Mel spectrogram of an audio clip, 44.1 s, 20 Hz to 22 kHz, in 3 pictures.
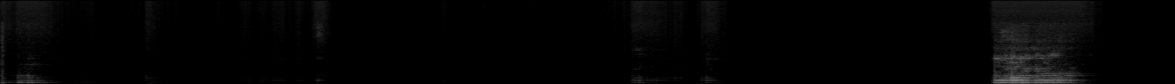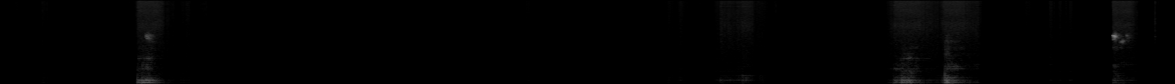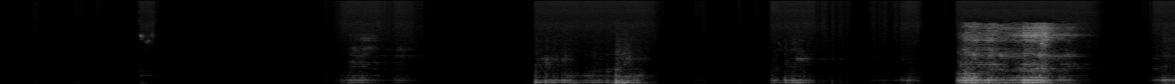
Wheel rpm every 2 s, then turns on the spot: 0, 0, 0, 0, 0, 0, 0, 0, 0, 0, 0, 0, 0, 0, 0, 0, 0, 0, 0, 0, 0, 0.
none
